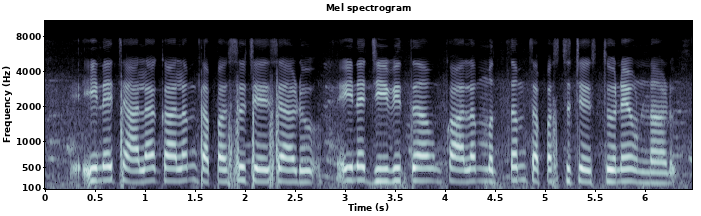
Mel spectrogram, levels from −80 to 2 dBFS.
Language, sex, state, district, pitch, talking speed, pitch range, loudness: Telugu, female, Telangana, Nalgonda, 235 Hz, 110 wpm, 230-250 Hz, -14 LUFS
